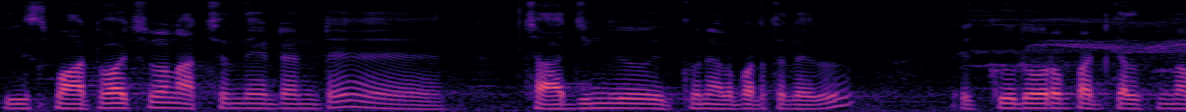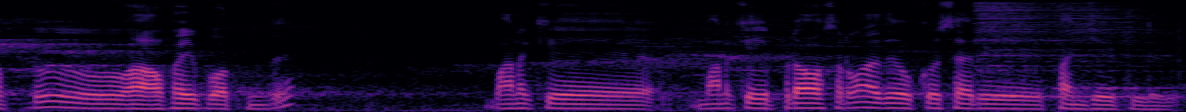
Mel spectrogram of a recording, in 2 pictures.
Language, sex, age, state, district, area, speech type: Telugu, male, 30-45, Andhra Pradesh, West Godavari, rural, spontaneous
